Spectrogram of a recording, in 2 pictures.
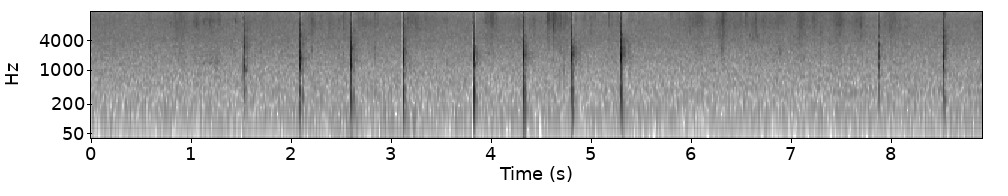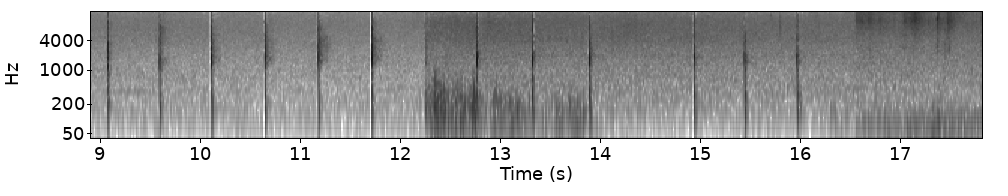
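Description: Bamboo stakes being hammered into the ground: sharp knocks about two a second, in runs of around eight with short pauses between. A burst of rustling and scraping comes a little past halfway, with a few more knocks after it.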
